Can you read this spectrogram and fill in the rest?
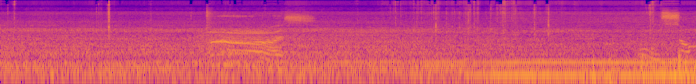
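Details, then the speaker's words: Ford Fusion after a clogged cabin air filter was removed, AC on max to the face vents: a steady, strong rush of air with an even blower motor hum; airflow is strong again, previously weak from the clogged filter. "you can hear the blow motor blowing out very strong very strong air"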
